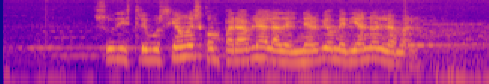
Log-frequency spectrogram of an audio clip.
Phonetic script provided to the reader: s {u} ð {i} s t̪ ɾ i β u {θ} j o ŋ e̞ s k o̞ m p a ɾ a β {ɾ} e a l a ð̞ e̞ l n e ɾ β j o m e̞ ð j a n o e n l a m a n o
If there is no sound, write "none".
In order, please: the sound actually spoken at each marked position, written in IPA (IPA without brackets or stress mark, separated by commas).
u, i, θ, l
